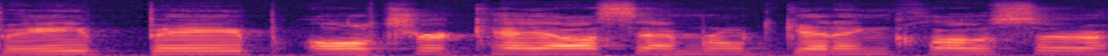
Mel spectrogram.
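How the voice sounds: This is a put-on, robotic character voice that sounds female, at medium pitch. It moves at a moderate pace with monotone, flat intonation.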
